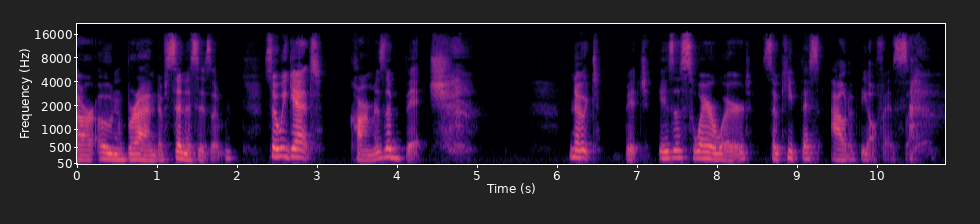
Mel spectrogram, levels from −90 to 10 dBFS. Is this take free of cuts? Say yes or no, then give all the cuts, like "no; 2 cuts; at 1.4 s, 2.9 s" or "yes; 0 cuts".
yes; 0 cuts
